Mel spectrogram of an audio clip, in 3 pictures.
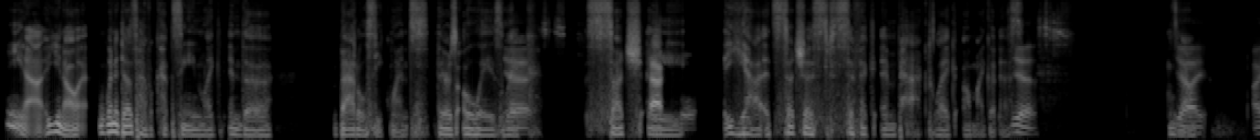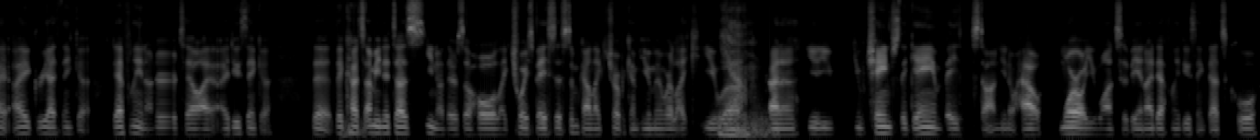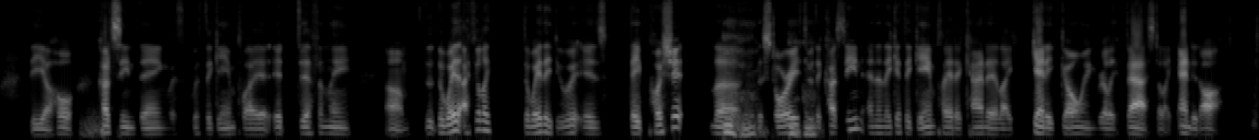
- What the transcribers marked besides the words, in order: tapping
- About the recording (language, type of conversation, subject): English, unstructured, How does the balance between storytelling and gameplay shape our experience of video games?
- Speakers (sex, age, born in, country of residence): male, 18-19, United States, United States; male, 25-29, United States, United States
